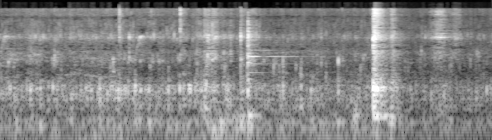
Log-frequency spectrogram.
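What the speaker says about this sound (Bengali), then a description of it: "ঝোল ফুটে গেছে, মাছ দিয়ে দেবো।" Fish curry broth with potato and cauliflower bubbles softly in a pot as fish goes in, with scattered utensil clinks, light splashing and one sharp metallic clank near the end, all close and without talk.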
